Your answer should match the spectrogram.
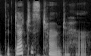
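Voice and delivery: ordinary delivery

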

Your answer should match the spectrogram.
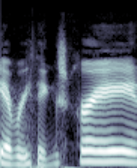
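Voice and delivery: ordinary delivery

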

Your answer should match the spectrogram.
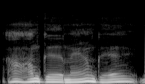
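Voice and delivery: low, heavy tough guy greeting; deep big guy voice. Retold or imitated. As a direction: voice him low and gruff.

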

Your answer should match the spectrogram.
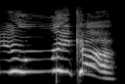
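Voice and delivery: very high, long-drawn exclamation; triumphant cry. A narrator's reading. Scientist has solved the king's problem, triumphant cry. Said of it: "cried Archimedes".

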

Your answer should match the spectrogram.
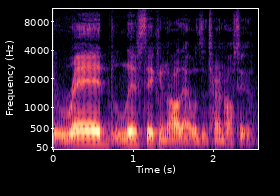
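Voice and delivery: ordinary talk, nothing marked

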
